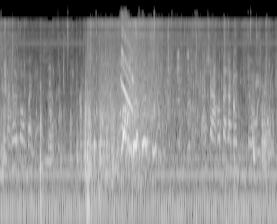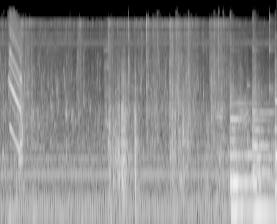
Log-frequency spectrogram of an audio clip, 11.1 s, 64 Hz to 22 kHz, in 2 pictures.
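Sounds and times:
pool water sloshing and splashing: 0:00.0 - 0:10.4
high falling squeal: 0:02.4 - 0:02.8, 0:05.7 - 0:06.1.

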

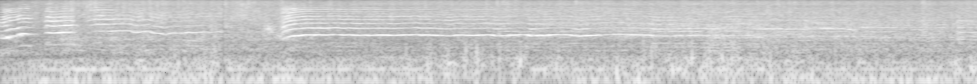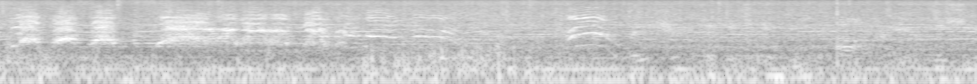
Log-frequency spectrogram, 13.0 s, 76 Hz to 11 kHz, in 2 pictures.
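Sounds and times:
steady low machine hum: 0:00.0 - 0:13.0.

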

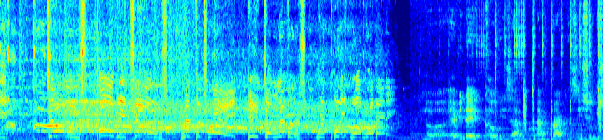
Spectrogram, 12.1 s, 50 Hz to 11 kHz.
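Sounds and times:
people shouting and whooping: 0:00.2 - 0:07.9.

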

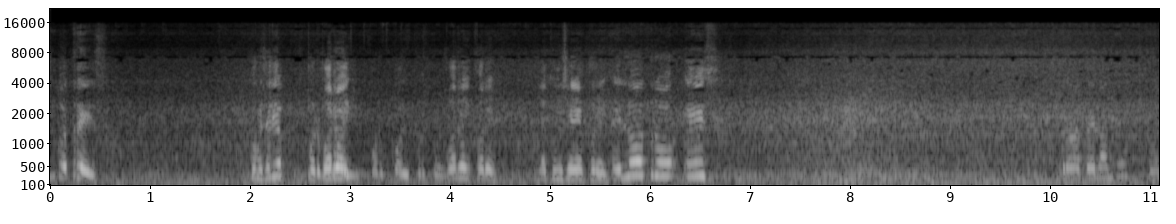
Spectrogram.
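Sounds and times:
motor vehicles rumbling: 0:00.0 - 0:11.0.

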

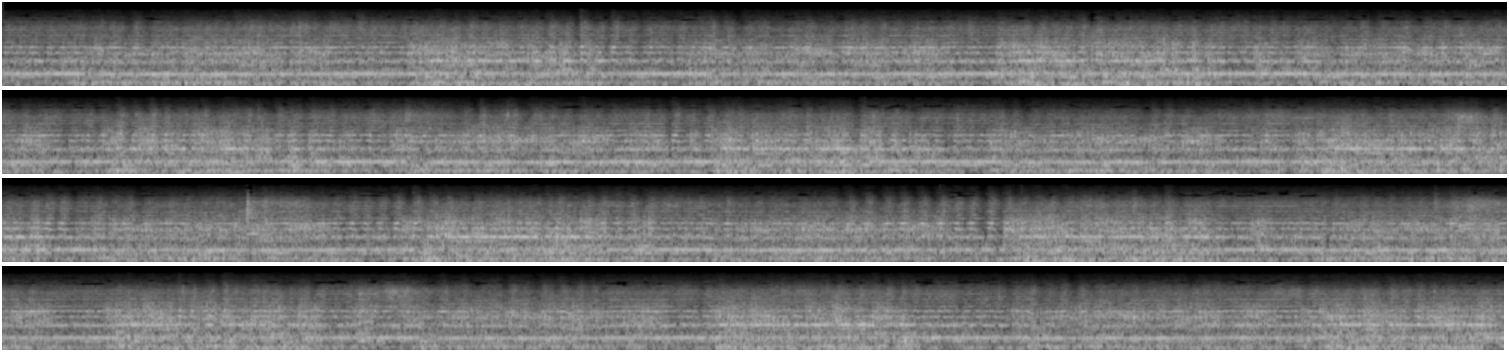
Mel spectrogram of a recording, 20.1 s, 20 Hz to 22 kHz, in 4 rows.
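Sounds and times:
steady machine whine: 0:00.0 - 0:20.0.

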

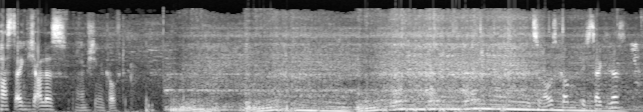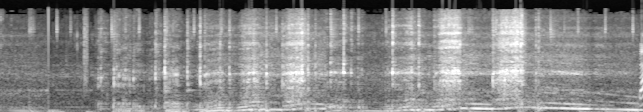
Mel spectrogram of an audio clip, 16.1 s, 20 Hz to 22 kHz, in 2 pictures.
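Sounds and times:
car engine revving: 0:02.0 - 0:16.0.

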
